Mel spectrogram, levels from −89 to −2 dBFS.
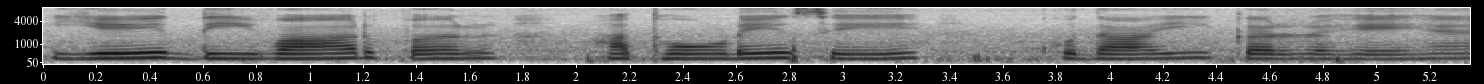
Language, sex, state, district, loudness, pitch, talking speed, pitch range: Hindi, female, Haryana, Charkhi Dadri, -18 LUFS, 215 Hz, 100 wpm, 210-225 Hz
